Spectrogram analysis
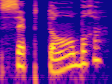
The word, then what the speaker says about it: sept: close to other uh languages as well so sept sept sept remember this m sep you don't insist on the final sept sept then same thing here don't insist on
